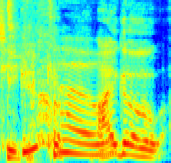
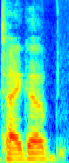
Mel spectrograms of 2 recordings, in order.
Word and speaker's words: Tycho: Yeah, I think it's actually Tycho. I went to Denmark once and they're like, oh, no, it's pronounced Tycho. I pronounce it Tycho, but yeah, that was what he went by.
